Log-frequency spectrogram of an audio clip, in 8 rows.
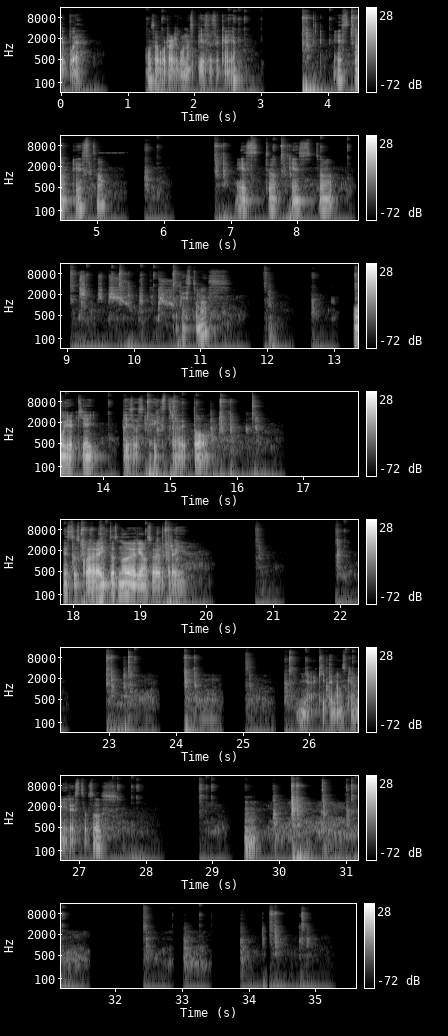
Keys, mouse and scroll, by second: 1.3 drag, 2.5 click, 2.6 click, 2.9-3.2 drag, 3.6 Delete, 4.3 Delete, 4.9 alt+middle click, 5.8-6.5 drag, 6.7 Delete, 7.3-7.6 drag, 7.7 Delete, 8.3-8.7 drag, 9.0 End, 9.3-9.6 drag, 10.1 click, 10.6 Delete, 12.1 alt+middle click, 13.4 ctrl+click, 15.8 Delete, 17.2 ctrl+click, 17.4 ctrl+click, 18.1 Delete, 19.4 Delete, 21.1 alt+middle click, 22.0 ctrl+click, 23.0 Delete, 24.1 Delete, 25.9 ctrl+right click, 26.5 right click, 27.5 click, 27.8 click, 28.3 click, 28.9 ctrl+scroll up 1, 29.3 ctrl+scroll down 1, 30.2 Delete, 30.7 alt+scroll up 1, 31.1 ctrl+click, 31.7-32.8 ctrl+drag, 33.2 ctrl+click, 34.3 Delete.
